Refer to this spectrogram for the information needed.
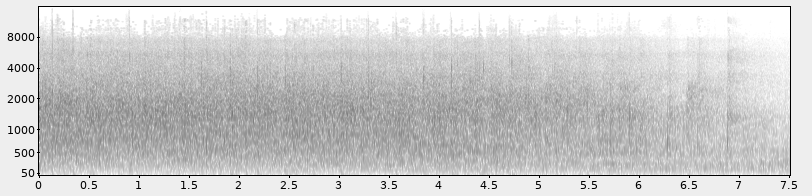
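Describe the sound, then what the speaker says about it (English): A banquet audience gives sustained, dense applause for scholarship recipients and their donors at a high school academic awards event, broad and steady before gradually thinning toward the end. "If you could give our recipients and our donors one more round of applause."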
